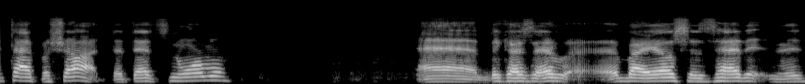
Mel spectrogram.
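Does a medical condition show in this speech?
Yes: cerebral palsy; present since birth.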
